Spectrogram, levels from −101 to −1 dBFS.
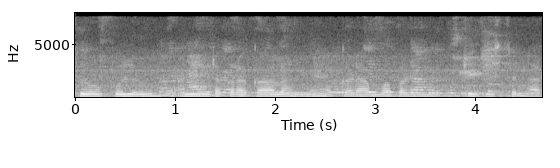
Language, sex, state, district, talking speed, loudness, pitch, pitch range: Telugu, female, Andhra Pradesh, Sri Satya Sai, 90 wpm, -14 LUFS, 190 Hz, 185-200 Hz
